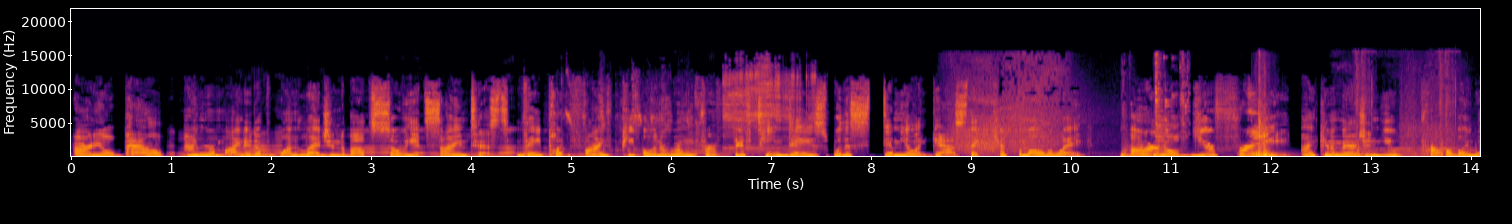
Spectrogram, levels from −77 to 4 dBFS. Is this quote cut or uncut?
uncut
